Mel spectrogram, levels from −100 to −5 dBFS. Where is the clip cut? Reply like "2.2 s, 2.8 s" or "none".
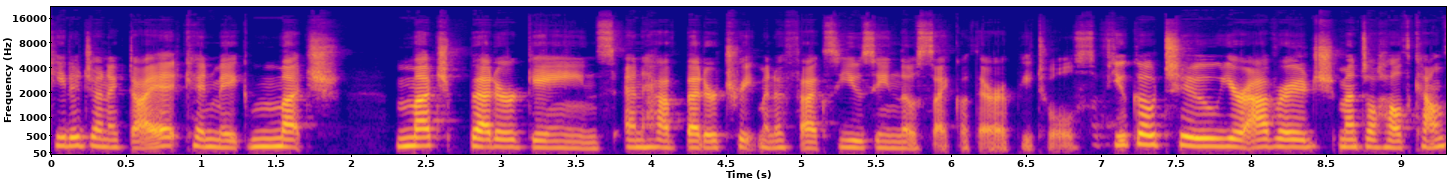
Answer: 7.1 s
